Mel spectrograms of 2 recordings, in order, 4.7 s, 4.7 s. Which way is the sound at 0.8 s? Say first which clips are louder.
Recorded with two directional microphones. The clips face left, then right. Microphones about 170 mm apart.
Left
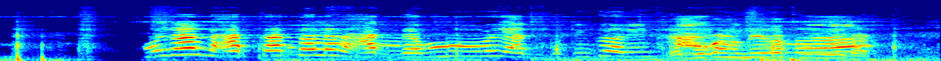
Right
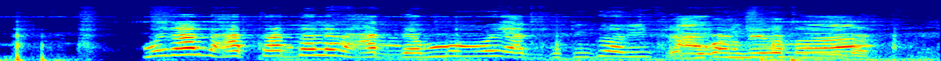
Right 2 dB; 25° right (ahead or behind).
